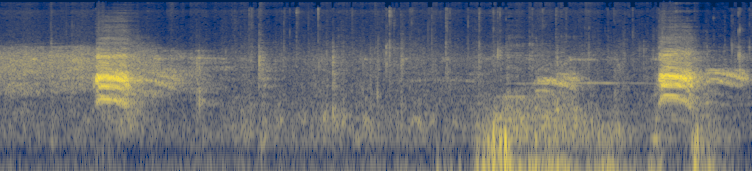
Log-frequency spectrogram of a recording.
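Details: Crow calling in the morning among other birds: two loud harsh caws about four seconds apart, with softer bird calls and chirps between them.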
